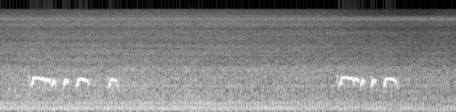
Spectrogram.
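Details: Zebra dove serving as a decoy near a shop area, producing two rippling cooing phrases a little over two seconds apart over a low mechanical hum.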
